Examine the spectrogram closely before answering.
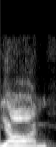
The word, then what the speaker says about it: Jan: And by the way, it's pronounced Jan. It's a soft J.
